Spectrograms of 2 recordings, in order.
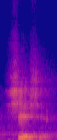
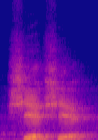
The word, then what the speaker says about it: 谢谢: So the correct way to pronounce it is 谢谢. I know, sometimes a lot of other people will teach you 谢谢.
